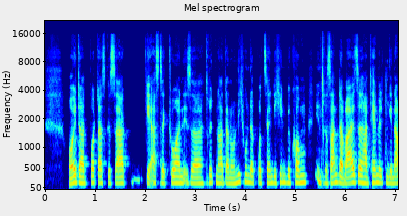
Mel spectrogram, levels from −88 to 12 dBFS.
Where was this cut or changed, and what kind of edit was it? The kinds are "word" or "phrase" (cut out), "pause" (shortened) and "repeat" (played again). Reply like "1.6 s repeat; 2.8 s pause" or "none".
2.3 s word; 3.2 s phrase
